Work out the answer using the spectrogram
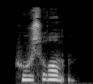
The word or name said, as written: husrum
